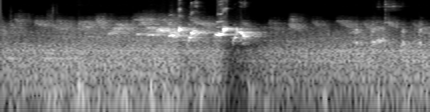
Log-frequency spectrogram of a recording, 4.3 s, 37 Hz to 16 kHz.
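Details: Caged Red-whiskered bulbul kept in Singapore, in training to keep sharp while out of form, recorded 25 December 2020; a brief burst of bright, quick chirping notes rises midway over a constant loud background hiss.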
